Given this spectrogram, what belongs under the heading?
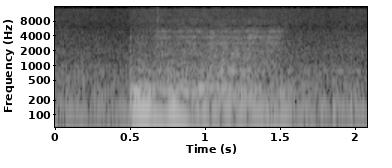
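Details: A Labrador puppy named Hank snores during his mid-morning nap: one low, rumbling snore of about a second in a quiet room.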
